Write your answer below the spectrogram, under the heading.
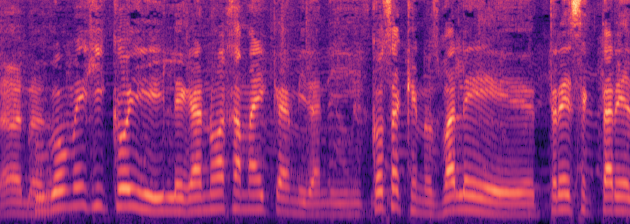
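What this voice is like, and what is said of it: Usual voice. Nothing is said of it.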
